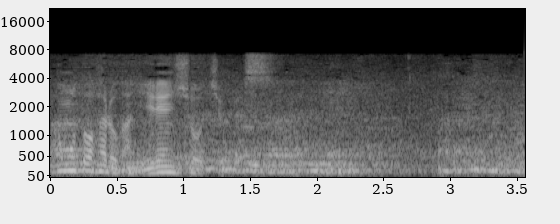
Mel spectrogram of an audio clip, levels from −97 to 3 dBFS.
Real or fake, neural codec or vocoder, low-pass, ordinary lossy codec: real; none; 7.2 kHz; Opus, 64 kbps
